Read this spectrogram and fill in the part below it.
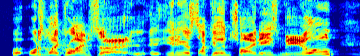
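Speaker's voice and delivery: put-on loud, high-pitched old man voice. Quoting a viral video of an arrest: imitating old man from viral arrest video. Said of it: "old viral video of the old dude getting arrested".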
